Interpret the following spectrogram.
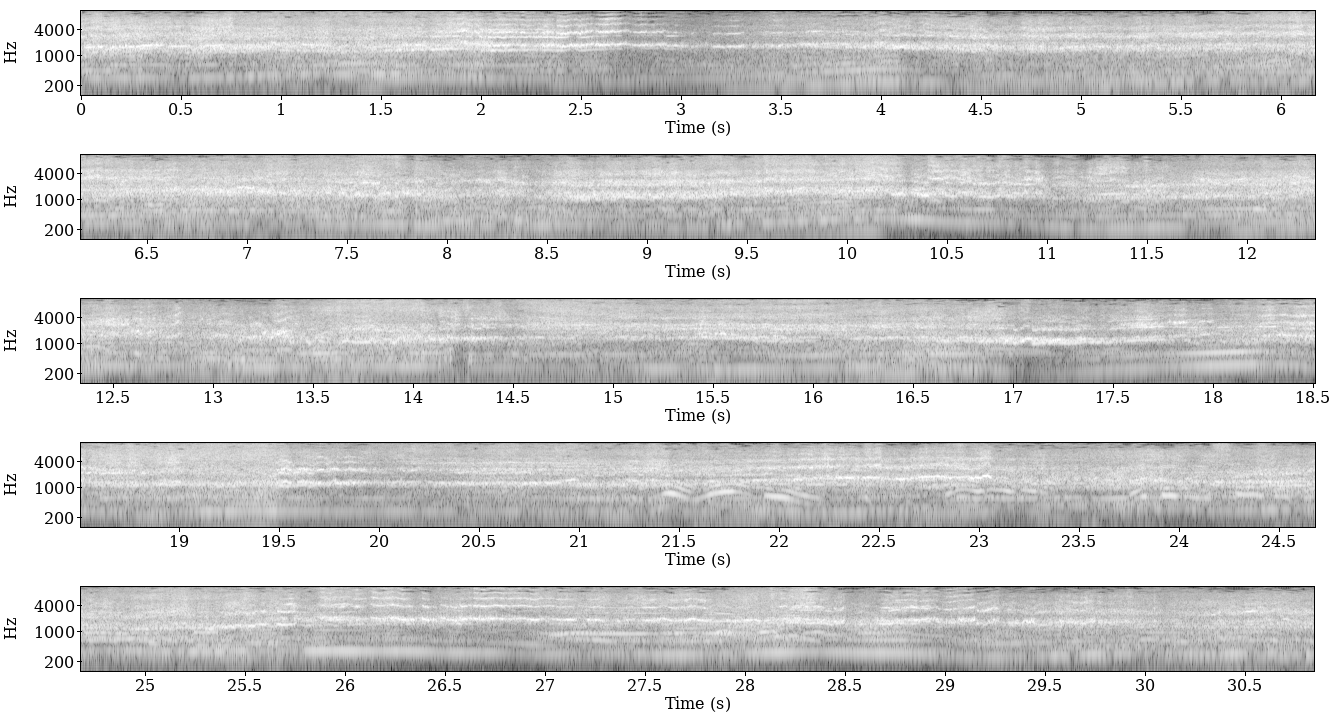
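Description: Cars spinning donuts: the engines rev up and down again and again while the rear tyres squeal against the asphalt without a break.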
